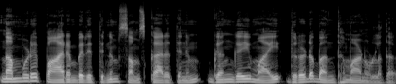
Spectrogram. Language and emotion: Malayalam, neutral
